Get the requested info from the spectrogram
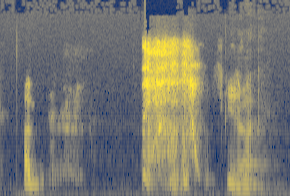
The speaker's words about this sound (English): You're going down with something. I just had a bat for lunch and I've just got this cough.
